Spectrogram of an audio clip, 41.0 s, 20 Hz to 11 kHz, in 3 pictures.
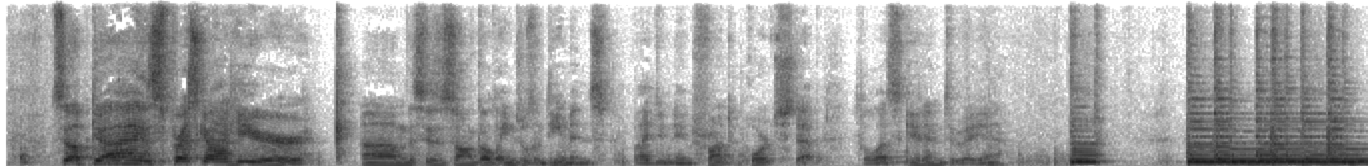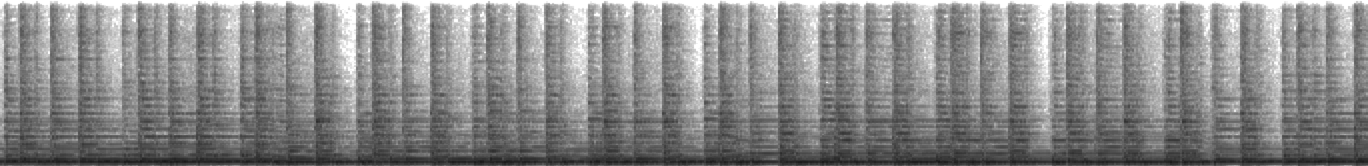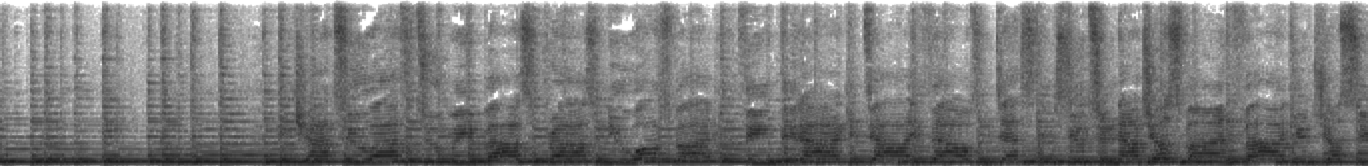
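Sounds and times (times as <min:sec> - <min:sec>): ukulele strumming chords: 0:08.7 - 0:09.8, 0:10.7 - 0:11.2, 0:11.8 - 0:41.0.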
